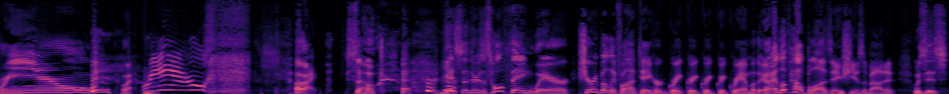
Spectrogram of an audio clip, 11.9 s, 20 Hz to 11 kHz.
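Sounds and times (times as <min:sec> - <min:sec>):
speech: 0:00.0 - 0:11.8
human voice imitating a cat's meow: 0:01.8 - 0:02.6
laughter: 0:04.5 - 0:05.9.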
